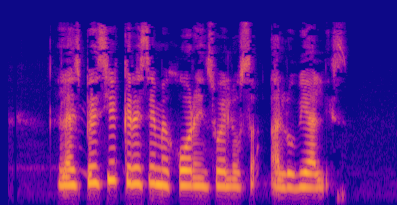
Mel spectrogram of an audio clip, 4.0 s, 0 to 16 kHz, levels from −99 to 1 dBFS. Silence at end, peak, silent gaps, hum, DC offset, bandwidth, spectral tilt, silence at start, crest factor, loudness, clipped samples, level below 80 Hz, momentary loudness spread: 0.55 s; -8 dBFS; none; none; under 0.1%; 11.5 kHz; -4 dB/octave; 0.6 s; 16 dB; -24 LUFS; under 0.1%; -78 dBFS; 10 LU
